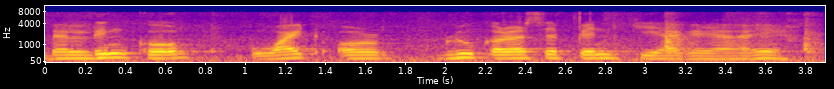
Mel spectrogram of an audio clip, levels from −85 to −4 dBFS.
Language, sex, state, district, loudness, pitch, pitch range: Hindi, male, Arunachal Pradesh, Lower Dibang Valley, -14 LUFS, 165 Hz, 155-170 Hz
